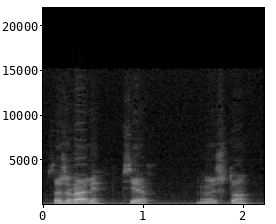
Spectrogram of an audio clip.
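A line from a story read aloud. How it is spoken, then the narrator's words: Tired yawning. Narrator (Russian): Устало зевнула она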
